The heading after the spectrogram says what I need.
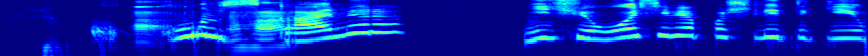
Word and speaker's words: Кунсткамера: Он сказал Кунсткамера. Просто ударение неправильно поставил. Он не Кунсткамера. Он Кунсткамера. Кунсткамера?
